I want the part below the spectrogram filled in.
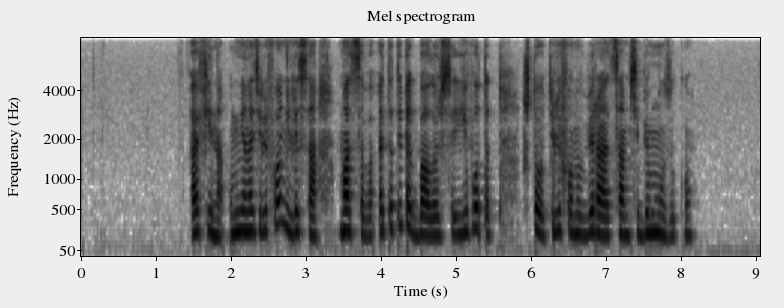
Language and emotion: Russian, neutral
